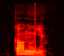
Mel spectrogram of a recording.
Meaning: the cornel (fruit), cornelian cherry
- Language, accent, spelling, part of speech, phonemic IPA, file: French, France, cornouille, noun, /kɔʁ.nuj/, LL-Q150 (fra)-cornouille.wav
